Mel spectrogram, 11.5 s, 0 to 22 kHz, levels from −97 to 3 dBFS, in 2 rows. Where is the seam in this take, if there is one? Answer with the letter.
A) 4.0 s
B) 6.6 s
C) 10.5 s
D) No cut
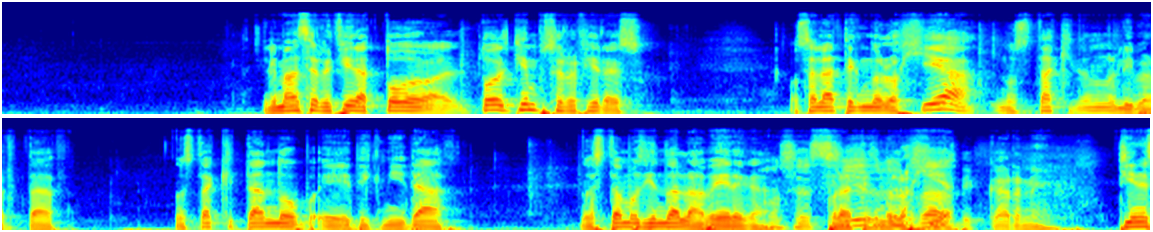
C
